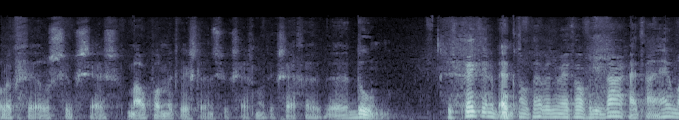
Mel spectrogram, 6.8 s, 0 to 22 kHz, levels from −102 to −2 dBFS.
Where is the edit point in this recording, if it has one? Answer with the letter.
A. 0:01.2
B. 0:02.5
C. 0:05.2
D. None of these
C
